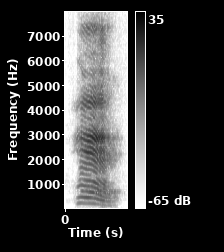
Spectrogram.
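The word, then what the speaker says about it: heir: And H-E-I-R, hair, E is there.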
